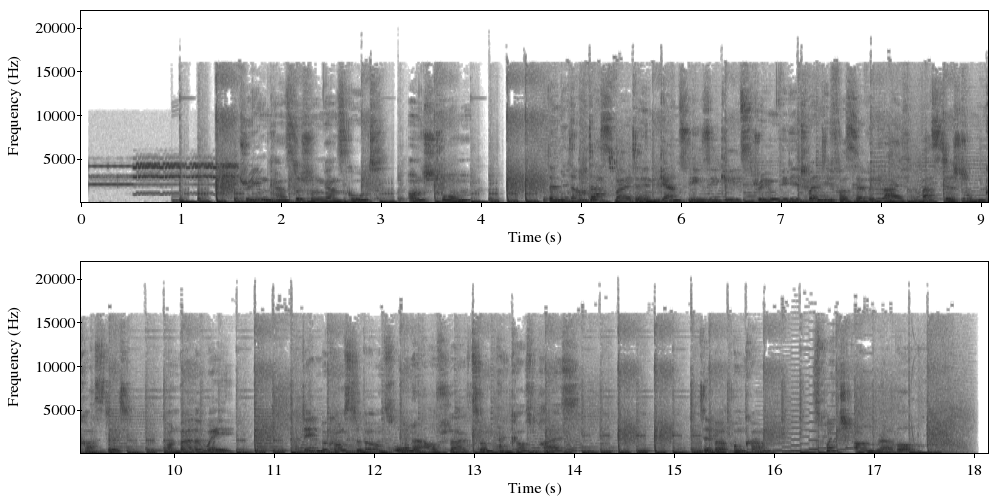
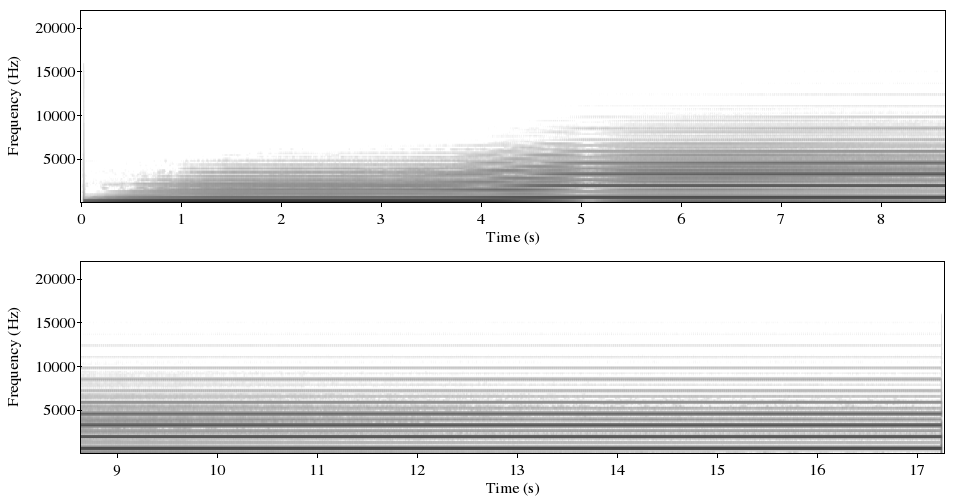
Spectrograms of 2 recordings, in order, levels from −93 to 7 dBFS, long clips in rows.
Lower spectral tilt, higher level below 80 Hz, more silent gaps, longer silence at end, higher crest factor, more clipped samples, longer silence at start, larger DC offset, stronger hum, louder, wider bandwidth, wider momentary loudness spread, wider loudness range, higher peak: about the same, -4.5 dB/octave vs -5 dB/octave; first, -16 dBFS vs -84 dBFS; neither; first, 0.15 s vs 0 s; about the same, 10 dB vs 8 dB; neither; about the same, 0.05 s vs 0 s; neither; neither; first, -13 LUFS vs -21 LUFS; first, 17.5 kHz vs 9 kHz; second, 3 LU vs 6 LU; second, 1 LU vs 4 LU; first, -2 dBFS vs -14 dBFS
